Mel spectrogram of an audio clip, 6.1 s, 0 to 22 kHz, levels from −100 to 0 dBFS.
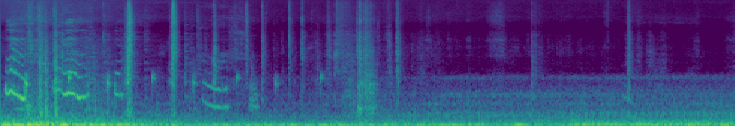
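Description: Zipper noise runs from 0.38 to 1.74 s as the level drops by roughly 15 dB. The fade moves in unsmoothed 1 dB steps, about ten a second, and each jump leaves a small click, so a ticking zip rides on the sound.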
